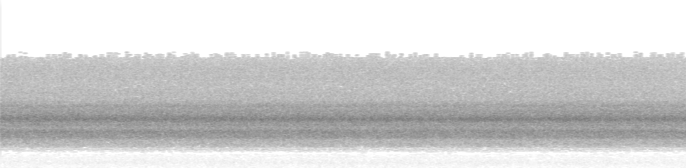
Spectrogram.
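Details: A summer cicada song: a loud, high, sizzling buzz that runs without interruption at one steady level. No pulses, gaps or other sounds break the continuous insect drone.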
